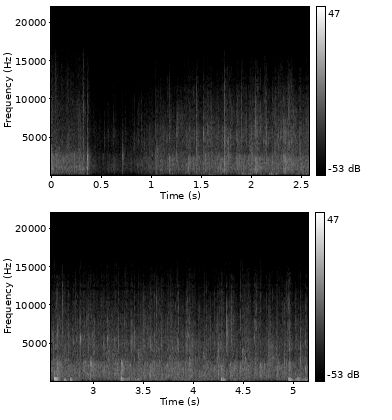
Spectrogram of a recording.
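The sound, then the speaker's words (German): An audience applauds a poet as she walks to the front at a poetry reading. A short sound and a brief lull come first, then steady clapping builds and carries on at a moderate level. “Applaudiert richtig, richtig laut, bis sie hier vorne ist.”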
